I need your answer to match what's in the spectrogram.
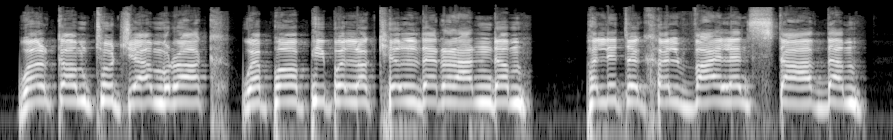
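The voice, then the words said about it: Put-on Jamaican accent. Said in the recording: “your Jamaican impression is way better than anything I would try to do”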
